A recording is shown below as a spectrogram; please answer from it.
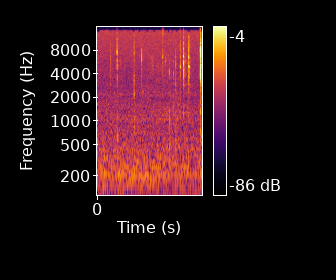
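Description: Faint light clicks and taps of a stylus on a writing pad and the keys of a hand-held calculator, coming quicker near the end.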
